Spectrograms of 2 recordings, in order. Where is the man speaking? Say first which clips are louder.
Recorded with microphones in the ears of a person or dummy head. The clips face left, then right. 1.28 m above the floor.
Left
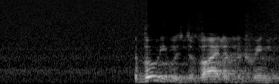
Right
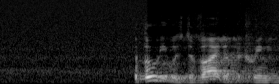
Right 2 dB; 5° right (ahead or behind), 4.5 m.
